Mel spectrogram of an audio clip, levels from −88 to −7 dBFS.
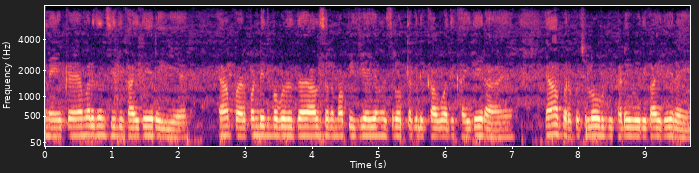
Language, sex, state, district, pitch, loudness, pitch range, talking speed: Hindi, male, Haryana, Rohtak, 145 Hz, -14 LUFS, 140-150 Hz, 185 wpm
